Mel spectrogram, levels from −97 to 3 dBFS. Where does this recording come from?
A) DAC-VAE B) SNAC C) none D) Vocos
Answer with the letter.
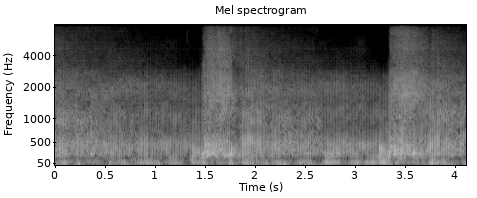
D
